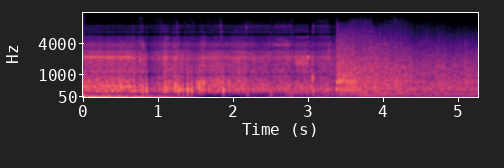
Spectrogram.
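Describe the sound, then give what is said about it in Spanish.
Heavy machine gun bursts fired by the Armed Forces into a whole building after sniper fire from it crackle in a dense, loud roar of rapid cracks and pops, with a deep rumble early on and a harsher, brighter wash of noise in the final seconds. “cuando hay algún disparo de francotirador desde un edificio, las Fuerzas Armadas tiran ráfagas de metralleta pesada, de ametralladoras son esas, en todo el edificio.”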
